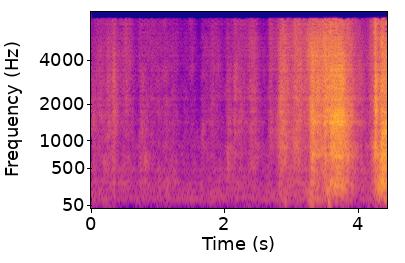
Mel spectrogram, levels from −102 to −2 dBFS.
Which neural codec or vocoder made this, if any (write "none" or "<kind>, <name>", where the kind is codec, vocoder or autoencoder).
vocoder, Vocos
